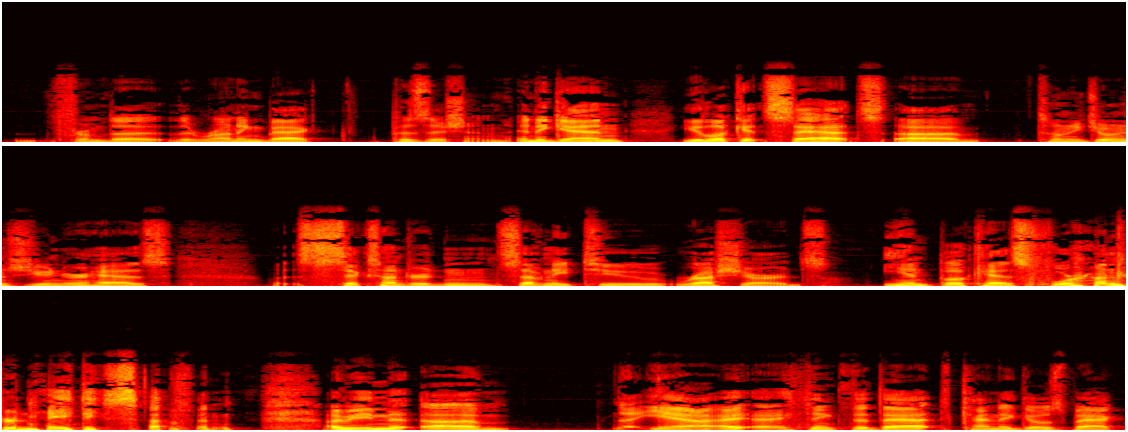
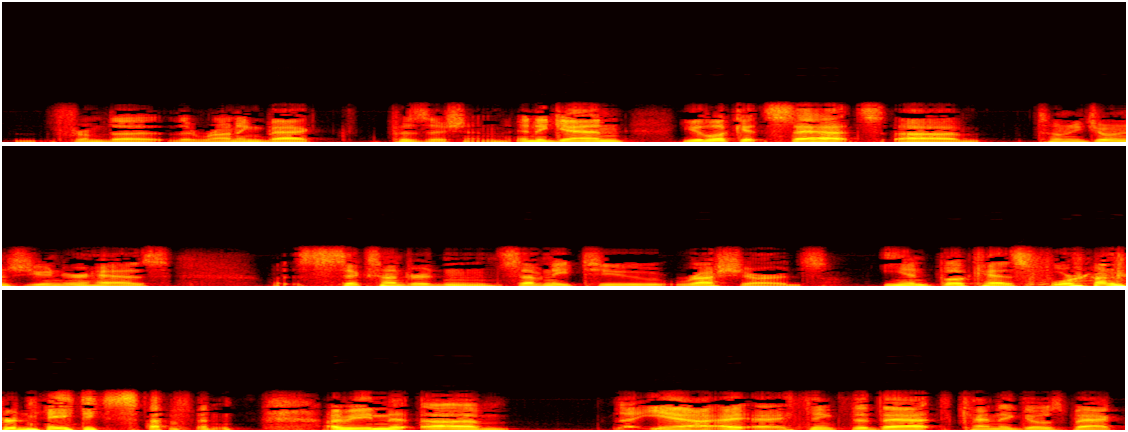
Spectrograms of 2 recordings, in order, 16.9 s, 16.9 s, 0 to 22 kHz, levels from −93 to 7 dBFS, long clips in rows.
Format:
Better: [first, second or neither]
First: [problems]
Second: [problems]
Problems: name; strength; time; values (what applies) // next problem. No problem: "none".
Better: first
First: garbled, watery; slightly; nothing above 10 kHz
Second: garbled, watery; badly; nothing above 5.5 kHz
